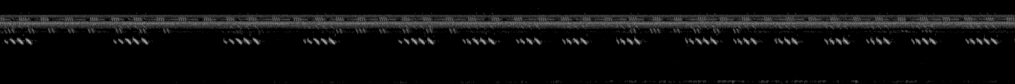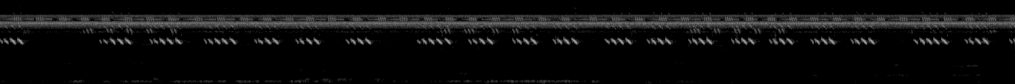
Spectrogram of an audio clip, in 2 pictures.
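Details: Crickets singing at night, used as soothing nature sound: a long run of regular pulsed chirps, several per second in stretches, over a loud continuous high insect drone and faint low rumbling.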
